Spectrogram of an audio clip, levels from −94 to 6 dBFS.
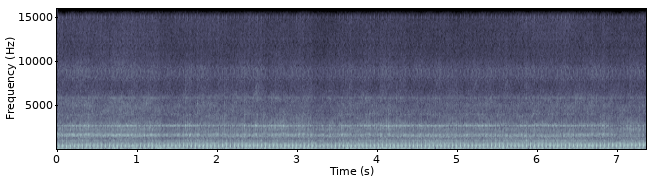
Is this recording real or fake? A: fake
